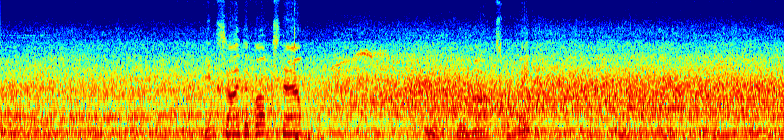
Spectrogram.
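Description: A stadium crowd roars steadily in the distance.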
